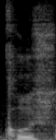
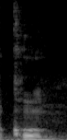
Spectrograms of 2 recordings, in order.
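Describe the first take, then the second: First: "course" pronounced "koos"; final s sounded. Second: "course" pronounced "koo"; final s silent. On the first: Weighing pronunciations aloud for viewers, "course" with s sounded. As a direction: end "course" on an audible s. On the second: Weighing pronunciations aloud for viewers, "course" with s dropped. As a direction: end "course" on the open vowel, no s. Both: Shown as a demonstration. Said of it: "I think "course" or "course".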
